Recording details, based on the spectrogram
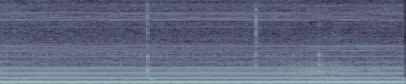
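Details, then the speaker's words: RCA VCR with a tape inserted: steady motor hum with a faint tick or two but no tape movement, and no fast forward or rewind; transport not engaging, bad belt and worn idler tire suspected. "put a tape in you can hear the motor right away you can hear it so if i take the see and then i can't fast forward either or rewind"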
